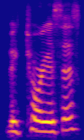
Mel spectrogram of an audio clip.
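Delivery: usual speaking voice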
